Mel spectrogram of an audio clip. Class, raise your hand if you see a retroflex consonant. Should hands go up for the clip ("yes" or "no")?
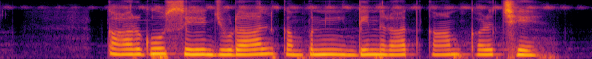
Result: yes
